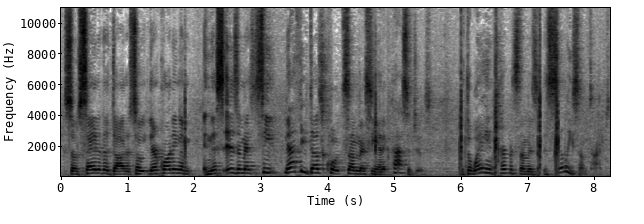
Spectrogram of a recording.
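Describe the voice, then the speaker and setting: Against a noisy background, a man with a high, expressive voice speaks a little fast while leading a small group's informal Bible study in a small room. He reads scripture passages aloud and explains them conversationally.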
